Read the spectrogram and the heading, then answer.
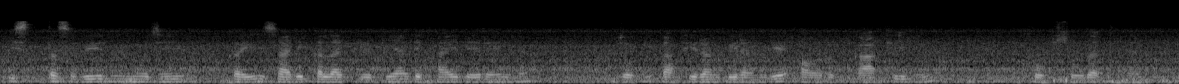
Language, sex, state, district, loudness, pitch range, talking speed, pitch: Hindi, male, Uttar Pradesh, Etah, -32 LUFS, 115-125 Hz, 105 wpm, 120 Hz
